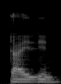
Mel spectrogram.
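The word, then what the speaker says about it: ptyalin: यहाँ पे salivary amylase का एक और नाम होता है टाइलिन, याद रखिएगा। पी साइलेंट है, पी होता है आगे, फिर उसका टाइलिन लिखा जाता है।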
